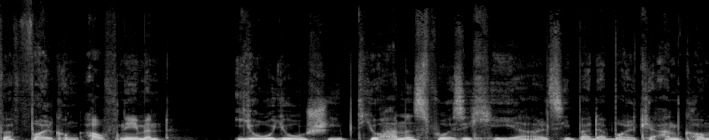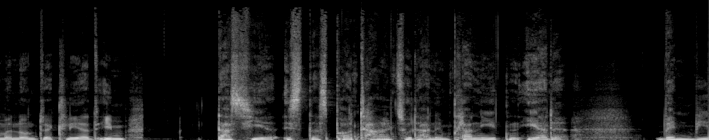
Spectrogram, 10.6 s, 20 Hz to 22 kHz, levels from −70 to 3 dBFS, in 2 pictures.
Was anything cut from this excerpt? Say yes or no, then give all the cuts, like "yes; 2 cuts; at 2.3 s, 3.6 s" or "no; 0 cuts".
no; 0 cuts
